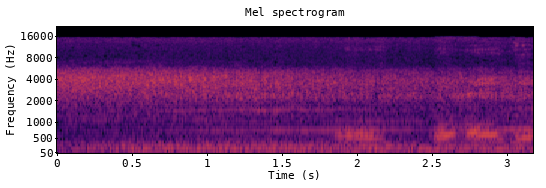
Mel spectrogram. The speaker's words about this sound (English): Ready to take off. Full boost. Wow. That's a musical engine. Here goes.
